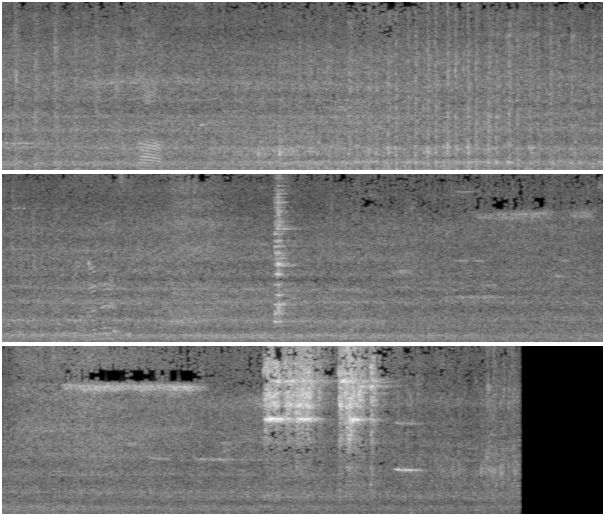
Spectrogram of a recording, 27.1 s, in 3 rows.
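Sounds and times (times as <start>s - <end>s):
train wheels rumbling on rail: 0.0s - 25.8s
high-pitched wheel squeals: 18.9s - 24.4s.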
